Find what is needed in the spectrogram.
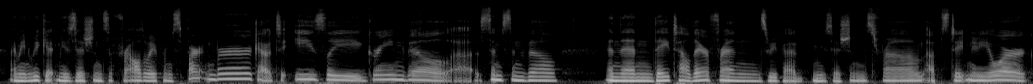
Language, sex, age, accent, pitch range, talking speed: English, female, 30-49, American, 160-185 Hz, 170 wpm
